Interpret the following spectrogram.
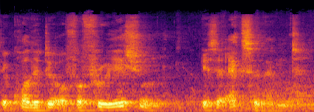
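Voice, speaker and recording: The pace is very slow. Audible room echo and noticeable background noise accompany the voice. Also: man. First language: Tibetan. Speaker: Buddhist teacher. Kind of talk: dharma teaching lecture. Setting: monastery teaching session.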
